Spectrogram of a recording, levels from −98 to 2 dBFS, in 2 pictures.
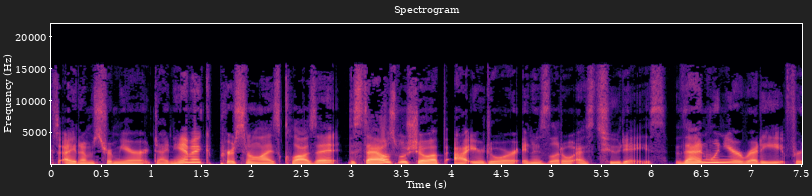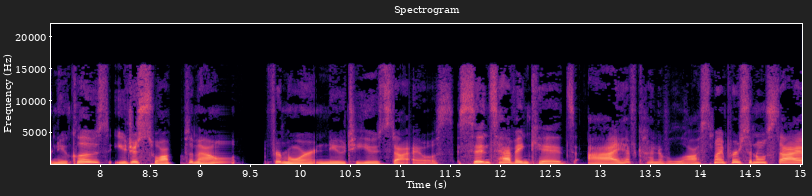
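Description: Three call audio freezes come close together, at 8.68 to 8.81 s, 9.19 to 9.32 s and 9.42 to 9.64 s. The speech halts and the last sound carries on as a fading buzz. The first and third die away into silence. The likely cause is delayed packets draining the jitter buffer. The speech then resumes where it stopped, so nothing is lost.

At 11.07 to 11.13 s comes a short stall from a late packet. A packet missed its slot and the buffer briefly ran empty. The last sound is held about 43 ms too long, with a slight buzz, before the speech continues.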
